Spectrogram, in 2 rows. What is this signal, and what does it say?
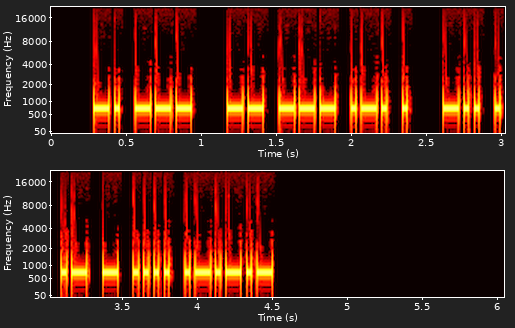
Morse code, heard as a keyed tone, about 34 wpm, 700 Hz. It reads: NO MORE DEATH.
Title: Sentences from Top 1100 Words 35wpm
